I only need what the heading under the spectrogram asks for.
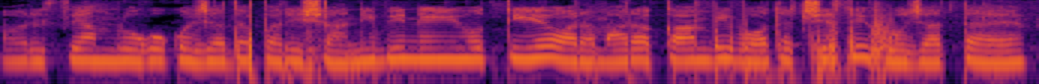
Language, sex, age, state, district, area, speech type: Hindi, female, 30-45, Uttar Pradesh, Lucknow, rural, spontaneous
